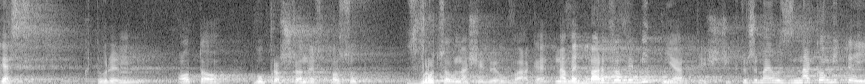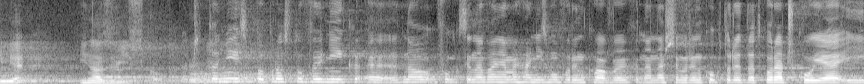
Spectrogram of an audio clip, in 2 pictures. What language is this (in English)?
Polish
